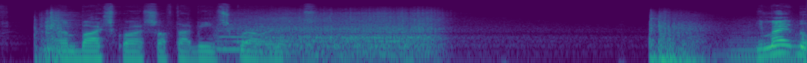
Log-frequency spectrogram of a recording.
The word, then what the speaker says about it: Enix: Because it's Square Enix is the name, it's pronounced Enix.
